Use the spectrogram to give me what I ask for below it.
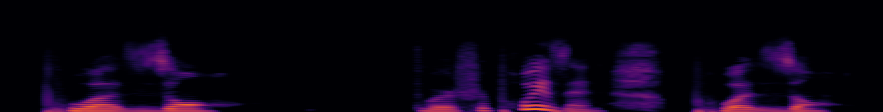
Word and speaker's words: poison: If you have one S in the middle of a word, the S sounds like a Z. Poison.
